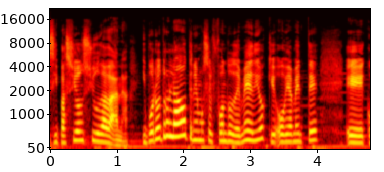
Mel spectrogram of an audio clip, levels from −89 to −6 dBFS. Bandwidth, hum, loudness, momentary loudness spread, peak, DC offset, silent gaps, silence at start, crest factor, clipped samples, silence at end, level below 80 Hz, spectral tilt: 17 kHz; none; -26 LUFS; 10 LU; -8 dBFS; under 0.1%; none; 0 s; 18 dB; under 0.1%; 0 s; -52 dBFS; -3 dB/octave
